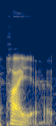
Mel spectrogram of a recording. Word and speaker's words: Pi: Men om du säger Life of i början så måste du säga Pi. Det vore dumt om du fortsätter på svenska helt plötsligt.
